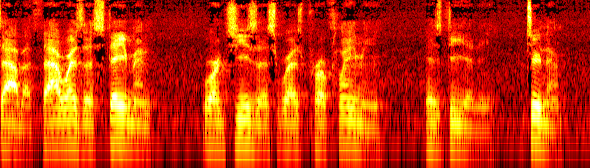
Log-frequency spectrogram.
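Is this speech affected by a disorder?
Yes: spasticity, mild.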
